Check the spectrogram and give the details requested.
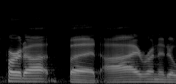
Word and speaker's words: Pardot: to pronounce that, because half the company called it Pardot and half of them called it Pardo. So, I still am not sure which one is correct. I think it's Pardot.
